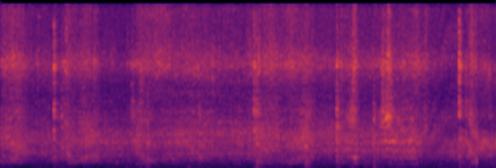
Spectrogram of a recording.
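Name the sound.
mutton sautéing with chili and coriander powder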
